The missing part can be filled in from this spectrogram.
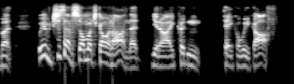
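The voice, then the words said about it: Congested, slightly nasal voice. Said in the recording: “Got a little case of the COVID ... You can probably hear it in my voice a little bit congested”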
